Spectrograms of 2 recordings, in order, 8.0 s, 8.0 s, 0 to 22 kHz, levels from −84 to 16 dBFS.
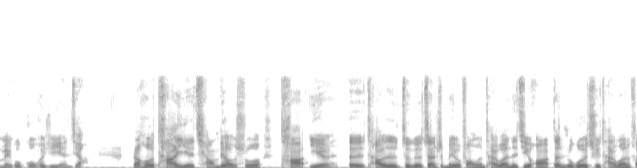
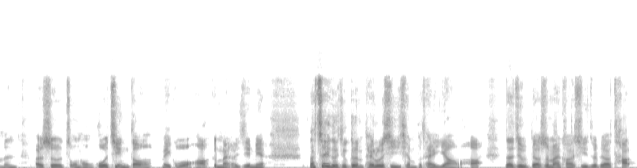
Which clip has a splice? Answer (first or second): second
